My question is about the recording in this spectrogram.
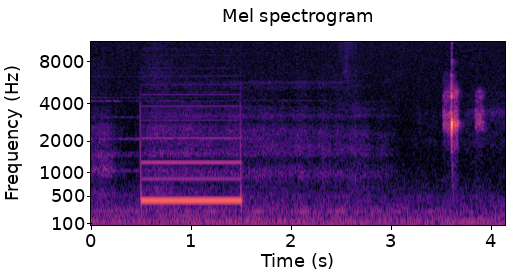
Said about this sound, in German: Ich rief die Handynummer an, die ich auf der Homepage fand.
